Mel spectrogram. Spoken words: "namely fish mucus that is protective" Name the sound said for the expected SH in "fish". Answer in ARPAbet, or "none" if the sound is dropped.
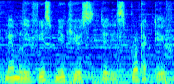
S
